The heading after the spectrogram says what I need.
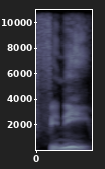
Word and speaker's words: fini: For IR verbs, like finir, you just drop the R, leaving you with an I to make fini, pronounced fini.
